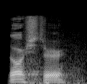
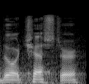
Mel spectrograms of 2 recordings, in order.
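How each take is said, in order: First: It is said the local English way. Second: It is said the American way. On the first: This is how people in England say it. "in England, Dorchester" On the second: This is how the speaker's own community says it. "or as we would pronounce it"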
